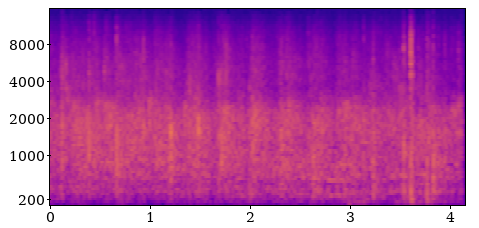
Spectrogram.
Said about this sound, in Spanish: Póngame un aplauso al Señor. Gracias. Gracias.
